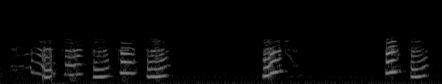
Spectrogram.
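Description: A run of about eight short, high squeaks, each bending in pitch, coming quickly over the first second and a half, then one near the three-second mark and one at the end, as the clay figure is rubbed clean with a gloved hand.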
